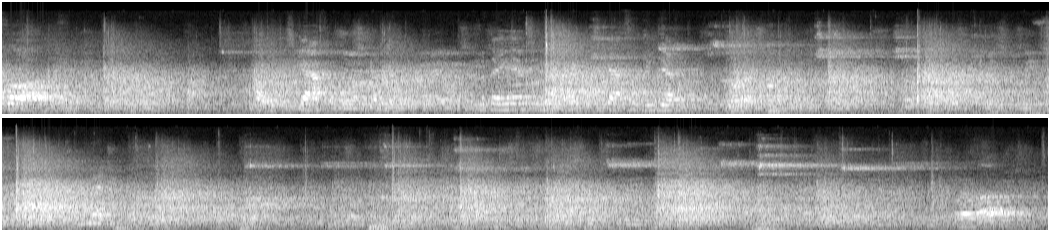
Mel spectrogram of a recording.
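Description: A squash ball smacks against the walls again and again, echoing around the court.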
